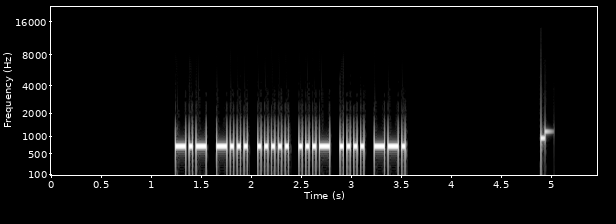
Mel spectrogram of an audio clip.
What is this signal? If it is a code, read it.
Morse code, heard as a keyed tone, about 34 wpm, 700 Hz. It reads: KB5VHG
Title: USA Call Signs Repeated 3x 35wpm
